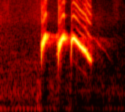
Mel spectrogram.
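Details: Female forest bird calling a male: a single bright phrase of three ringing notes, the first short, the last longest and sliding downward.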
